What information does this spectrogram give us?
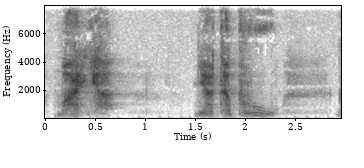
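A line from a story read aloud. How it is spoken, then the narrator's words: Whispering. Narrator (Russian): говорила она шепотом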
